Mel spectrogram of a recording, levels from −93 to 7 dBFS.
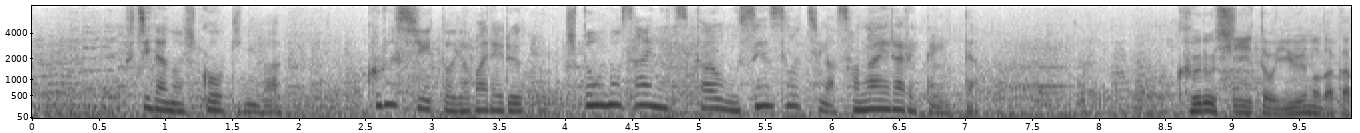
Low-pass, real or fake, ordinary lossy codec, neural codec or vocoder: none; fake; none; codec, 16 kHz, 4 kbps, X-Codec, HuBERT features, trained on balanced general audio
